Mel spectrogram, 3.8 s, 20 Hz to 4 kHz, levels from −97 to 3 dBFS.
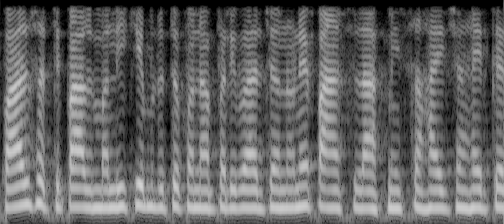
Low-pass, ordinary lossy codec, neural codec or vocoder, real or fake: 3.6 kHz; none; codec, 16 kHz, 4 kbps, FunCodec, trained on Chinese and English, 50 frames a second; fake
